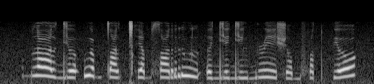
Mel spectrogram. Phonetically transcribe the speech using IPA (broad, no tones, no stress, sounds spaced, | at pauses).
b l ɑ l dʲ ɔ ʔ u b tˤ ɤ l ǀʰ e b sˤ ɤ r u l ʔ ə dʲ ɛ dʲ e lʲ b ɹ e ʃ ɔ b f ə tˤ pʲ ɔ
